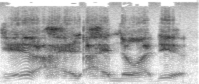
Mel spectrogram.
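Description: Male podcast guest, lower register, sharp forceful tone, wry slangy storyteller who repeats himself haltingly. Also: slightly rough, low-quality recording. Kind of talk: casual anecdotal storytelling.

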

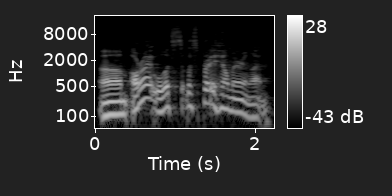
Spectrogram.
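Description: A man's voice: medium pitch, sing-song, fast, warm tone, slightly rough. A man hosting a podcast in a casual, conversational way. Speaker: podcast host.

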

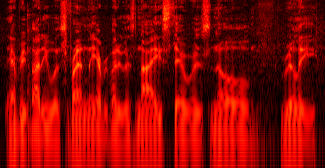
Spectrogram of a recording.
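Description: Deep-voiced man in his sixties, measured. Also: flat delivery. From Peru. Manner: measured, plainspoken recounting. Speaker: podcast guest. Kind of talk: casual interview storytelling.

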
